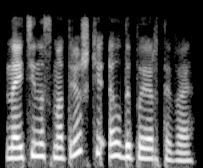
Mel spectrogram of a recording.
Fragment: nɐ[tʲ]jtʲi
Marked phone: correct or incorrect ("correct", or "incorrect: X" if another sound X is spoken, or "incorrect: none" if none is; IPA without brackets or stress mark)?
incorrect: none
